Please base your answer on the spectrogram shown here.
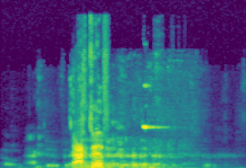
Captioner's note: laughter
